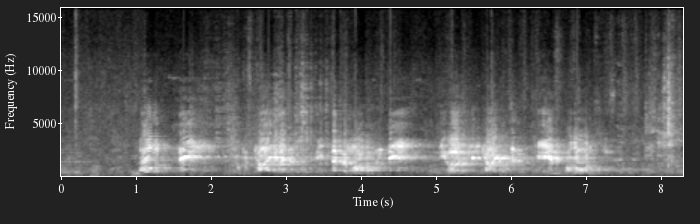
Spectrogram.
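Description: A crowd of men and women chants loudly outdoors.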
